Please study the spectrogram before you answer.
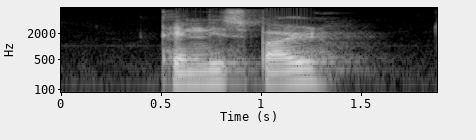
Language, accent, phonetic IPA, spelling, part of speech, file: German, Austria, [ˈtɛnɪsˌbal], Tennisball, noun, De-at-Tennisball.ogg
- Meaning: tennis ball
